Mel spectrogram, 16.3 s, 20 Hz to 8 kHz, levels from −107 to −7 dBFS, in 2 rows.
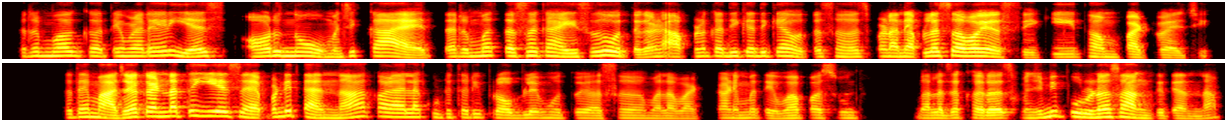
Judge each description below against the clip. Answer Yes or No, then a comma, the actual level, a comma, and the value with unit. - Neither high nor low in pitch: Yes, medium, 175 Hz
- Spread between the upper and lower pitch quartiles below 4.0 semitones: No, average, 5.2 semitones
